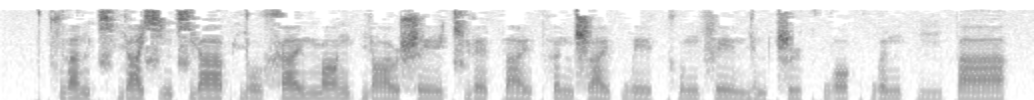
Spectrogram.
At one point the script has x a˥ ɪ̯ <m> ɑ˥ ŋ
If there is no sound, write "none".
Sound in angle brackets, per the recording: m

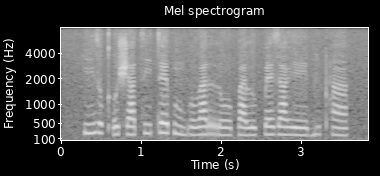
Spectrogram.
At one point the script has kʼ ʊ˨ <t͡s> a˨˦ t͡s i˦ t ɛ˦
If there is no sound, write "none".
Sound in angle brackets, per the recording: ʃ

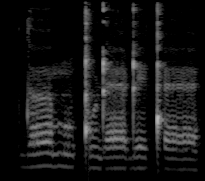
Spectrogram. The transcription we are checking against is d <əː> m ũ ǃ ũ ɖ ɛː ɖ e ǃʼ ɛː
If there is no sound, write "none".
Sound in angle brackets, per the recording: əː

